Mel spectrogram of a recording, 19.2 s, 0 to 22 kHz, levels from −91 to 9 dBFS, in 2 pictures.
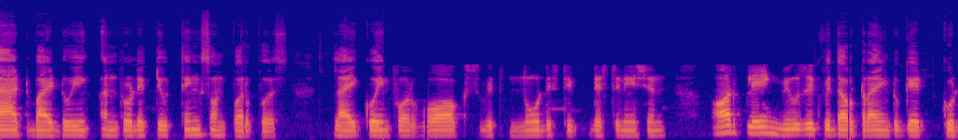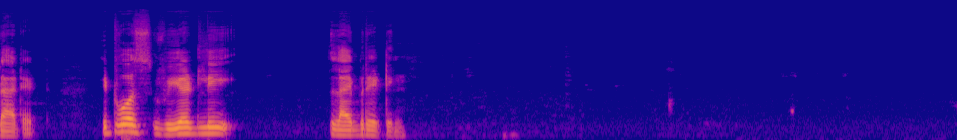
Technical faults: input switched to a poorer device; Bluetooth dropout

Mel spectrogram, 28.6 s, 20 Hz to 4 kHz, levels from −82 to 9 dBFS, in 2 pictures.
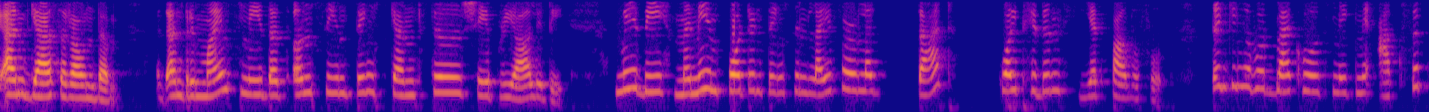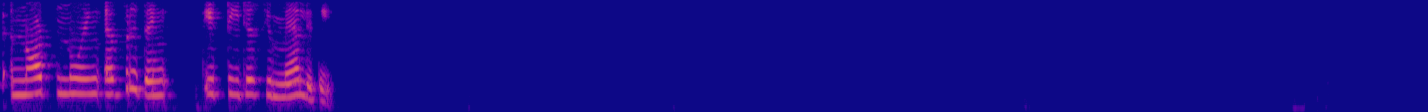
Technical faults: microphone overload; microphone volume stepped down

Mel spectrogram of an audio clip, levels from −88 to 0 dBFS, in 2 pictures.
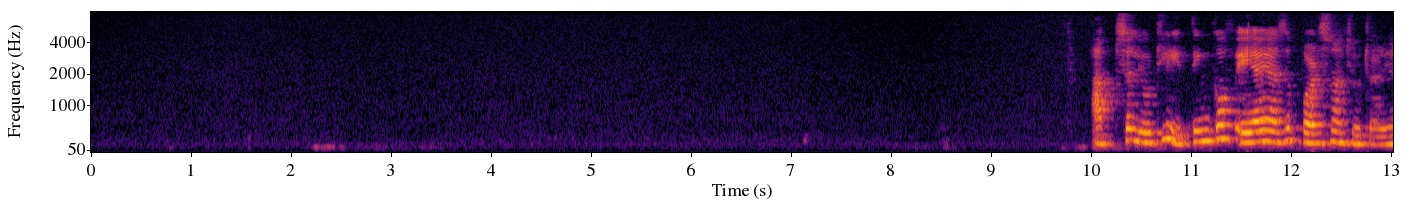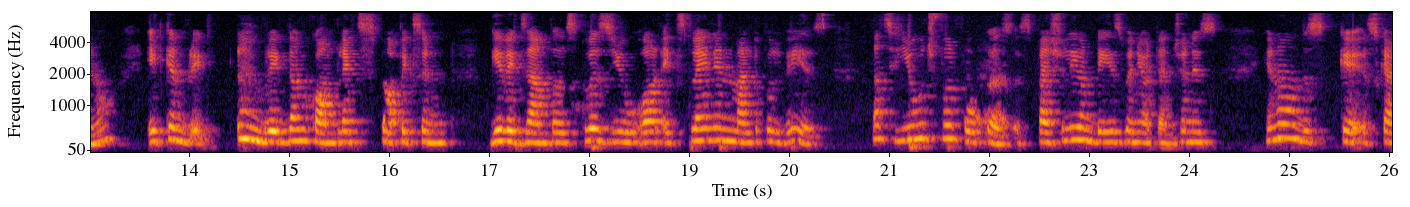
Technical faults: none

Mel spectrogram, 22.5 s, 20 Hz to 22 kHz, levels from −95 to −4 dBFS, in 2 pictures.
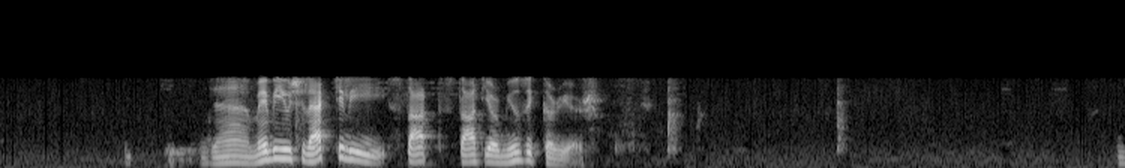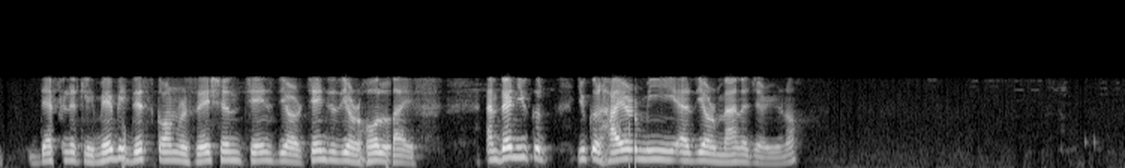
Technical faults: packet loss with pitch repetition

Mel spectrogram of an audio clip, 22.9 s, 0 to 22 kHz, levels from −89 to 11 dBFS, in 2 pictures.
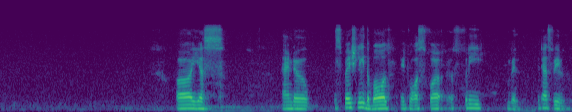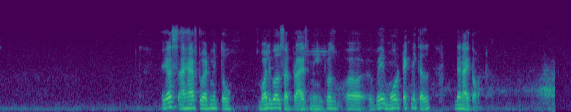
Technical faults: none

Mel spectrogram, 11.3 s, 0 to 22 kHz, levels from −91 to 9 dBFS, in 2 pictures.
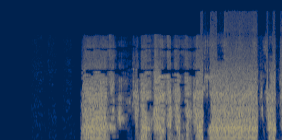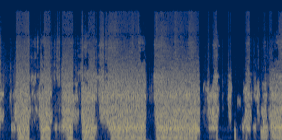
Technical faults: adaptive stream starting at a low bitrate

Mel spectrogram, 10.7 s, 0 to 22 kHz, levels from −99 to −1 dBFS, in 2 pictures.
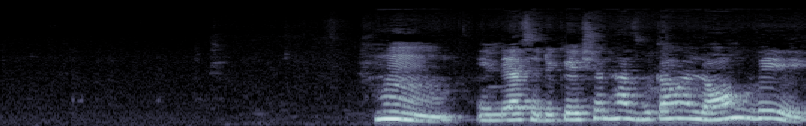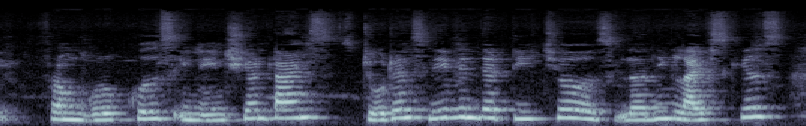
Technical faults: none

